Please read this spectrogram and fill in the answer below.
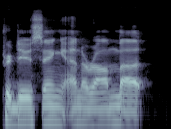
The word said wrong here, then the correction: Amrabat: or Amrabat. Amrabat. Yeah, I was just fixing myself.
